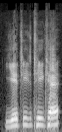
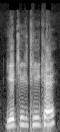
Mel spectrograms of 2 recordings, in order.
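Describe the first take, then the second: No difference in how they are said.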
